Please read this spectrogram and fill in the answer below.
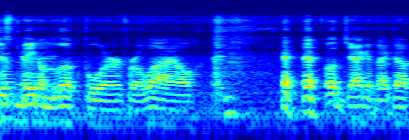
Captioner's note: laughs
